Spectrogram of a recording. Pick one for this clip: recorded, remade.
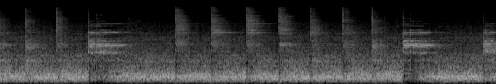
remade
